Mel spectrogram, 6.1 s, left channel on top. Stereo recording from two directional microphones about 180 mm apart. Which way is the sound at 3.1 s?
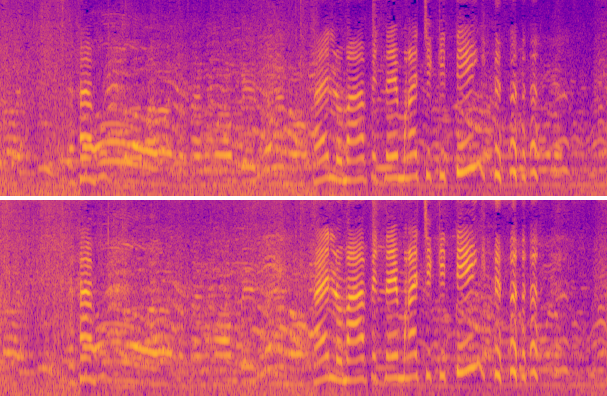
5° left (ahead or behind).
